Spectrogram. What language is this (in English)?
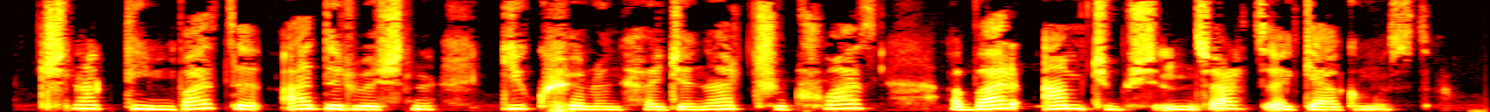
Abkhazian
